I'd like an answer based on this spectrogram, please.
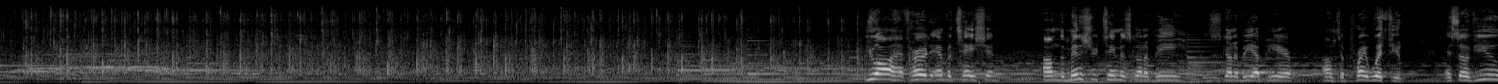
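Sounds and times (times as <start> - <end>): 
audience clapping hands in praise: 0.0 - 10.0
speech: 8.7 - 14.9.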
